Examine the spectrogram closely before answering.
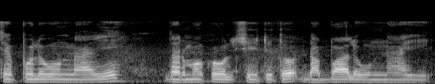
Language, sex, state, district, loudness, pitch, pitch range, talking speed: Telugu, male, Telangana, Mahabubabad, -18 LUFS, 115 Hz, 115-120 Hz, 95 wpm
